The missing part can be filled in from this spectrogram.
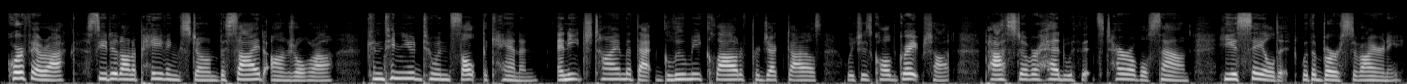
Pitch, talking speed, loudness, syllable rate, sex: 215 Hz, 175 wpm, -18 LUFS, 5.6 syllables/s, female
